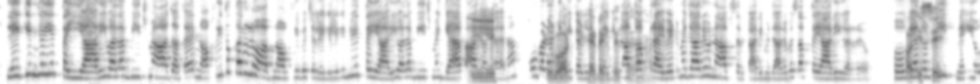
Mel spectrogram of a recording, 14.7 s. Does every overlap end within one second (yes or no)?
no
